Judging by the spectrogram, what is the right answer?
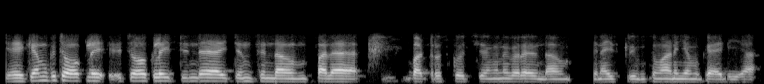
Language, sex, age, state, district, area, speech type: Malayalam, male, 18-30, Kerala, Malappuram, rural, conversation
